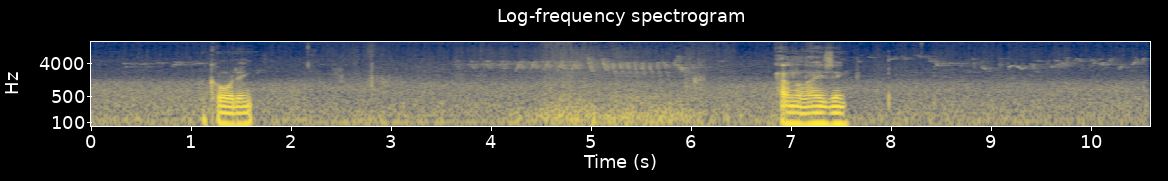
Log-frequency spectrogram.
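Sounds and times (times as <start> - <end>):
small songbird chirping, likely a chaffinch: 0.3 - 10.5
speech: 1.2 - 1.8, 7.0 - 7.7
steady low outdoor rumble: 2.0 - 9.1.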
